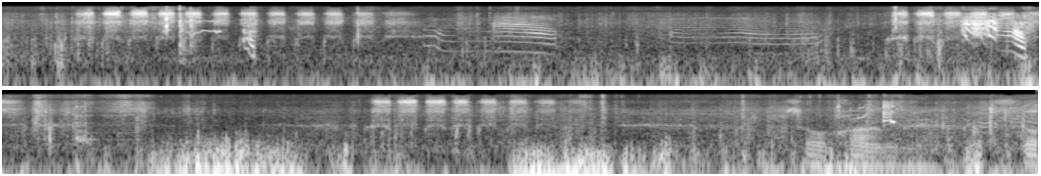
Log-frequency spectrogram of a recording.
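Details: Hungry cats on a very frosty day, meowing because they want hot food; several drawn-out harmonic meows, some bending up then down, around the middle and near the end, over steady ticking clicks, footsteps and low rumbling.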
